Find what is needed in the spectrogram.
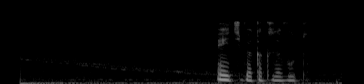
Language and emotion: Russian, neutral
